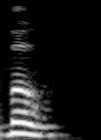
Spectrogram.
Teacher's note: it is also bilabial sound, which means we need to use both of our lips to articulate the sound. · And then we have the b sound, as in bow. That is a voiced sound because when you make it, you can feel the vibration on your throat. It is also a plosive sound.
